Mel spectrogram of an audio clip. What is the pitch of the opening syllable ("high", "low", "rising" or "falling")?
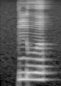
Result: low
